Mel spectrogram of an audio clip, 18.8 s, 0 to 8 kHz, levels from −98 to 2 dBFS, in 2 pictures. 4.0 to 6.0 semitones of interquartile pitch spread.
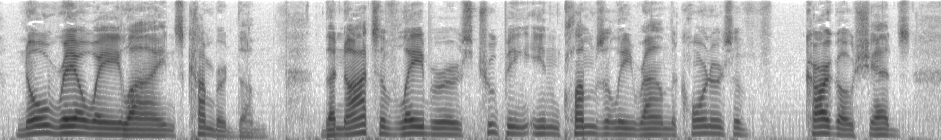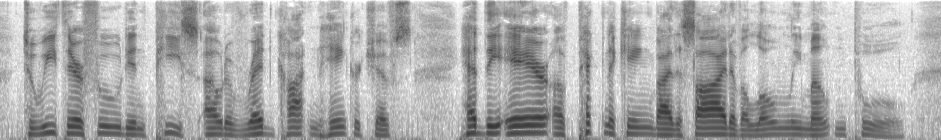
No: average, 3.4 semitones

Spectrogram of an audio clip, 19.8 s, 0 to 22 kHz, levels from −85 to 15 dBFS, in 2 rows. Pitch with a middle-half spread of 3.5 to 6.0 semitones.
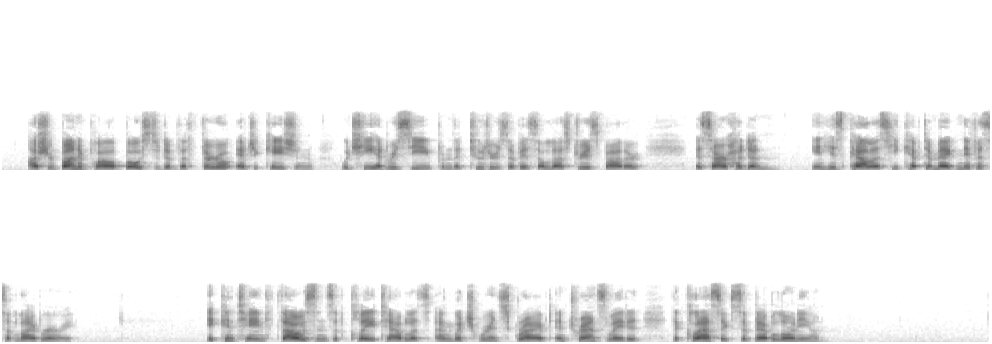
Yes: average, 5.3 semitones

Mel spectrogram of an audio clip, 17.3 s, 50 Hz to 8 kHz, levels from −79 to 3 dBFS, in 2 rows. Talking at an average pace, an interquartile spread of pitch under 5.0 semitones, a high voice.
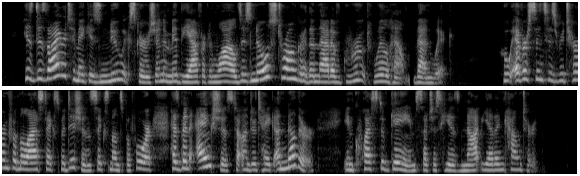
Yes: average, 175 wpm; average, 4.1 semitones; high, 220 Hz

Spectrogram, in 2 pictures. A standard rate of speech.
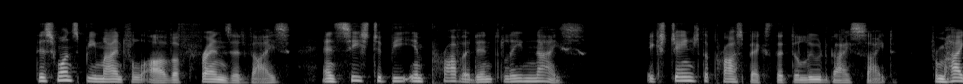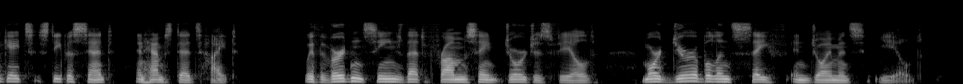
No: slow, 130 wpm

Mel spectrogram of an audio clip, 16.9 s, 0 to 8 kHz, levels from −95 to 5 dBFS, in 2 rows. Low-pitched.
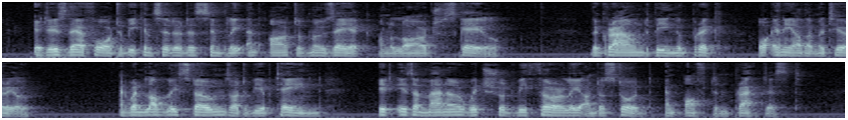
Yes: low, 100 Hz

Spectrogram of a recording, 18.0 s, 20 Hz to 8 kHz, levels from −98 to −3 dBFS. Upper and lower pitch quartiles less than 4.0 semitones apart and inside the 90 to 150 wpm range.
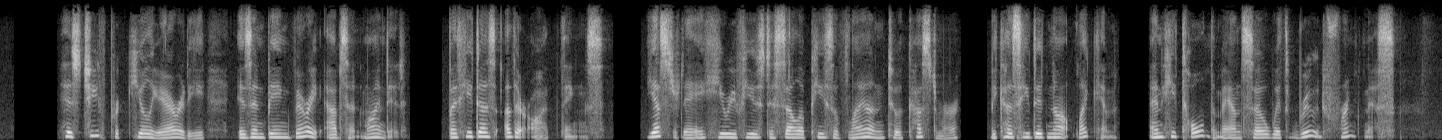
Yes: average, 3.5 semitones; average, 140 wpm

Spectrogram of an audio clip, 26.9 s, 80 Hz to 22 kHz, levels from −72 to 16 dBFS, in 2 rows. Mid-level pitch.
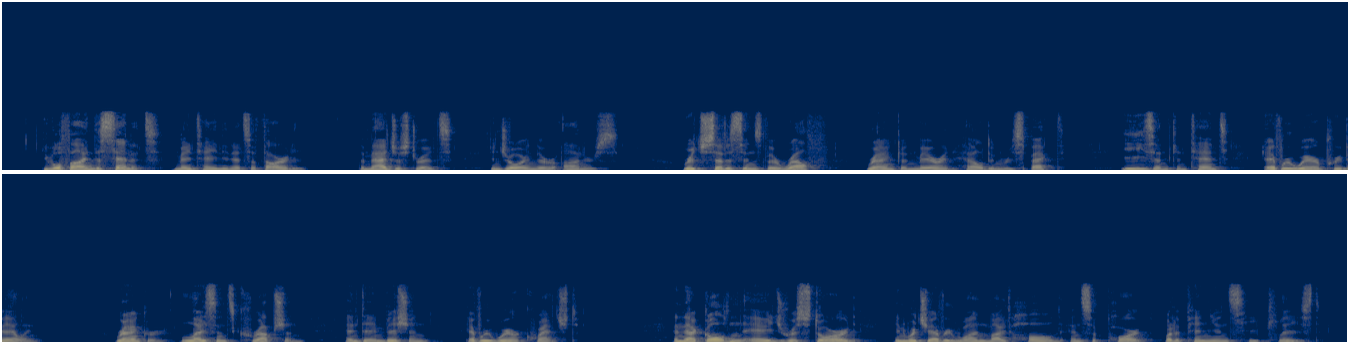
Yes: medium, 150 Hz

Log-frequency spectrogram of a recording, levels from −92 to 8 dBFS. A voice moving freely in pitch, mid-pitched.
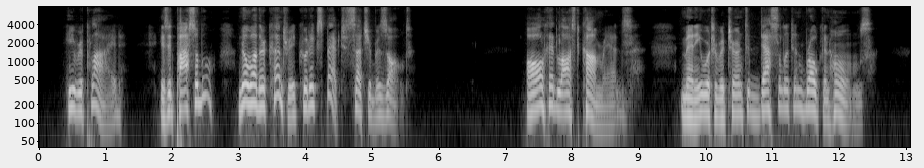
Yes: wide, 5.9 semitones; medium, 155 Hz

